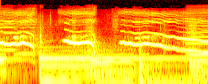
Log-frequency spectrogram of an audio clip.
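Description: A young Rhodesian ridgeback puppy whimpering: three high squeals that rise and bend down, the last a long falling whine. Background music with held chords plays underneath.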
